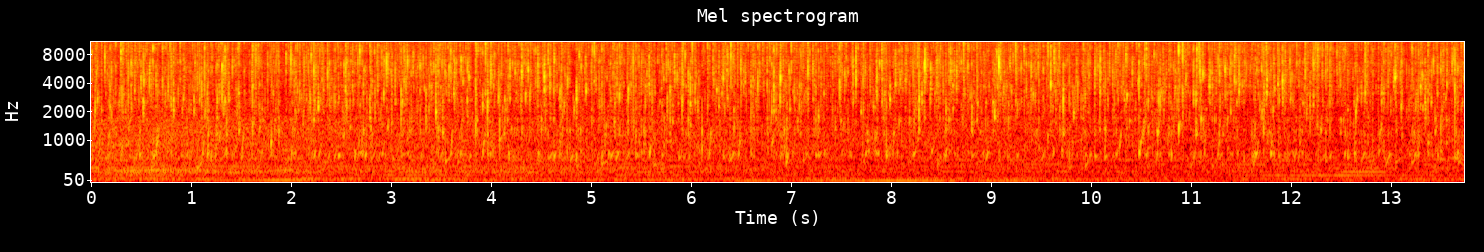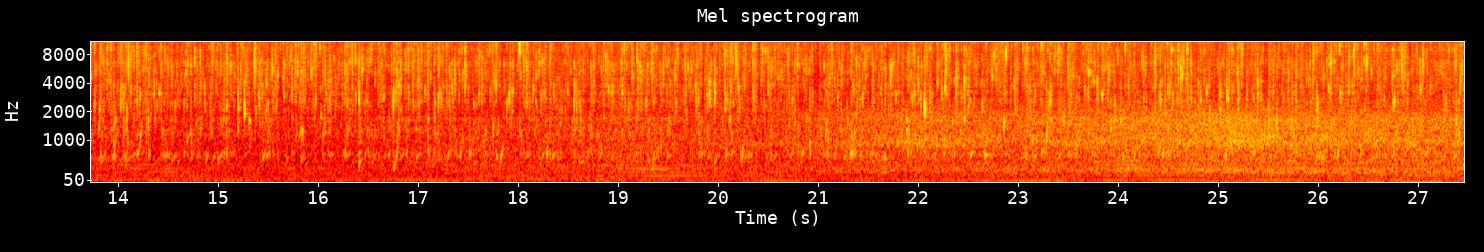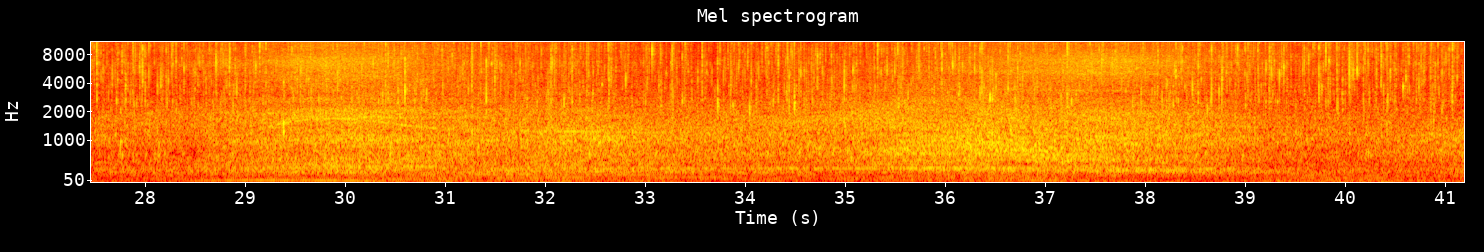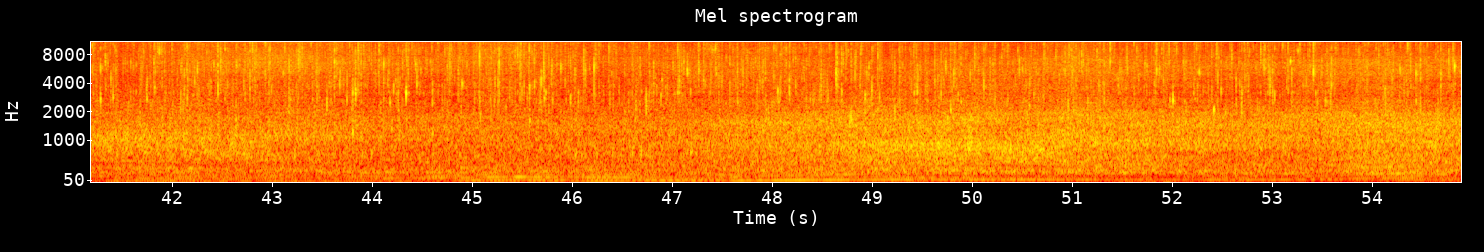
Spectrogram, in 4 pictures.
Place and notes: zürich 8 - zolliker-/ecke altenhofstrasse, brunnen
zolliker-/ecke altenhof-strasse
